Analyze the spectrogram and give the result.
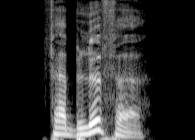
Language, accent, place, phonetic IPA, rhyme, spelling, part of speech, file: German, Germany, Berlin, [fɛɐ̯ˈblʏfə], -ʏfə, verblüffe, verb, De-verblüffe.ogg
- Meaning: inflection of verblüffen: 1. first-person singular present 2. first/third-person singular subjunctive I 3. singular imperative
